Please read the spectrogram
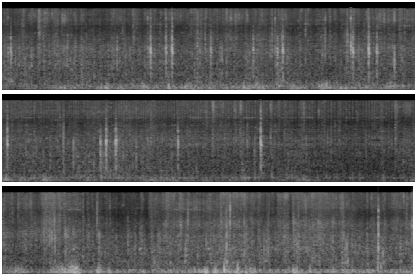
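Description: Bicycle riding over a rutted dirt path, tyres rumbling on the ground with frequent sharp rattles and knocks. It goes quieter for a couple of seconds past the middle, then louder rumbling returns near the end.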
